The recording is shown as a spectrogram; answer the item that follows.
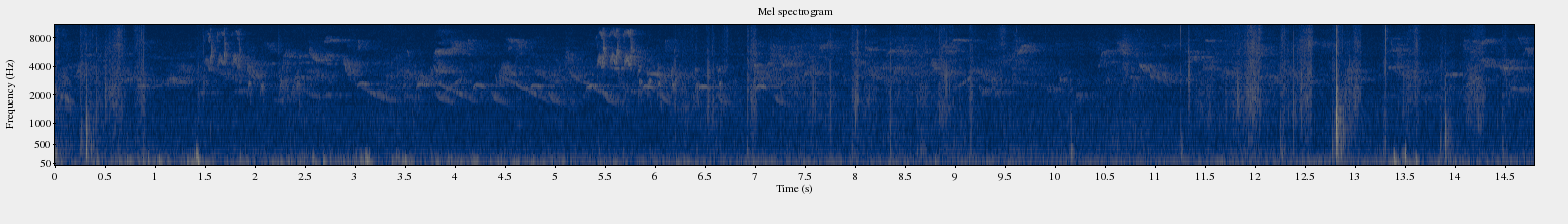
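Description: A bird singing a run of repeated down-slurred notes, about two or three a second, for several seconds, over quiet outdoor background. A single sharp click sounds near the end.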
